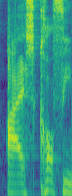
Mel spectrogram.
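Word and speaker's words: Ayscoughfee: This is it's spelled AYS and then cough, COUGH, fee. It's pronounced Ice Coffee Museum.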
